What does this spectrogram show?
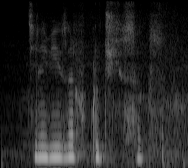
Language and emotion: Russian, neutral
